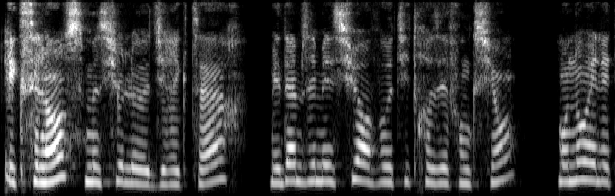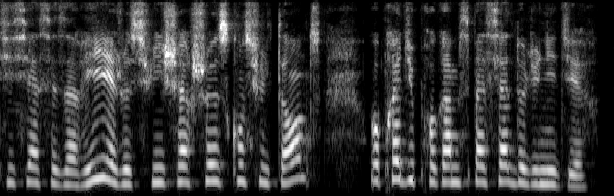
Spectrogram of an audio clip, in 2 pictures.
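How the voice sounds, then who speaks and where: A woman researcher giving a prepared conference presentation, reading in a formal, steady manner. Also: on the high side, normal speed.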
